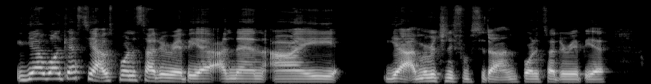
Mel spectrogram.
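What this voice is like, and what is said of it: Mixed international accent. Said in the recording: “the most striking thing for me particularly is your your accent ... I would probably use the term international accent”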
